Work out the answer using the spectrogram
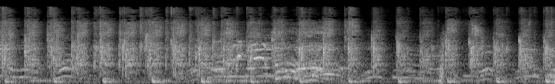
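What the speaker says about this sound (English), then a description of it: "Everybody clap your hands." An audience at a Labor Day party claps in a fast, steady rhythm of sharp, close hand claps, with voices talking and calling out over the clapping.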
